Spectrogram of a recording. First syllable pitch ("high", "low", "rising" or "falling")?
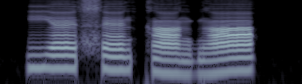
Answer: high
